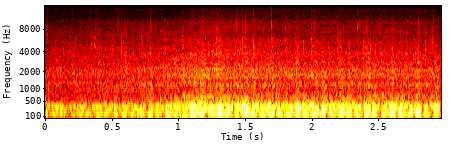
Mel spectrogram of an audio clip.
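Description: A Super 8 film projector runs with a steady mechanical whir, a low humming drone and faint rapid flutter that holds even throughout, with no voices.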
